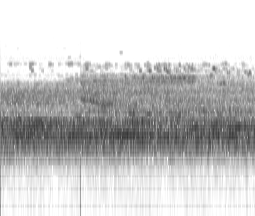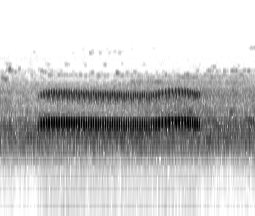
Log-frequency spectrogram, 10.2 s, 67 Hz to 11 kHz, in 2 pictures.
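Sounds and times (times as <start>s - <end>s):
Eastern screech owl giving a low pulsed trill: 5.9s - 9.1s.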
